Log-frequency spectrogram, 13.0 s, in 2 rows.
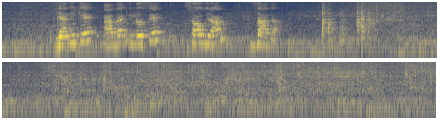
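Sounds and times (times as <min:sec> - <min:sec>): chicken sizzling in oil: 0:04.5 - 0:13.0.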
